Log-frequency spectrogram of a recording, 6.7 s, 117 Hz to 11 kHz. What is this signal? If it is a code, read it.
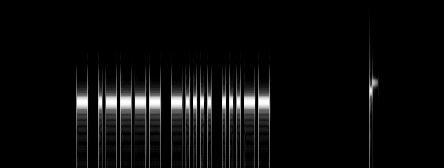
Morse code, heard as a keyed tone, about 22 wpm, 700 Hz. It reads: T163
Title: Numbers - Contest Style - 4-Digit 22wpm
